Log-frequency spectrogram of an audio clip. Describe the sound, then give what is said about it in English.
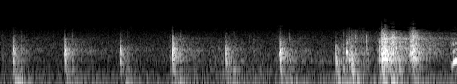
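A door is shut and barred: a steady run of evenly spaced wooden thuds, then a louder burst of clattering knocks and bangs at the end, with no voices. “I barred the door on him and went into the high priestess's chamber.”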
